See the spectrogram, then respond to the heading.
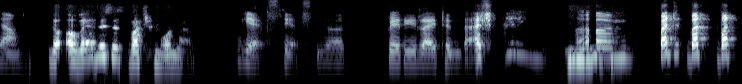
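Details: Adult woman with overt stammering who also has hearing loss; stuttering.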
